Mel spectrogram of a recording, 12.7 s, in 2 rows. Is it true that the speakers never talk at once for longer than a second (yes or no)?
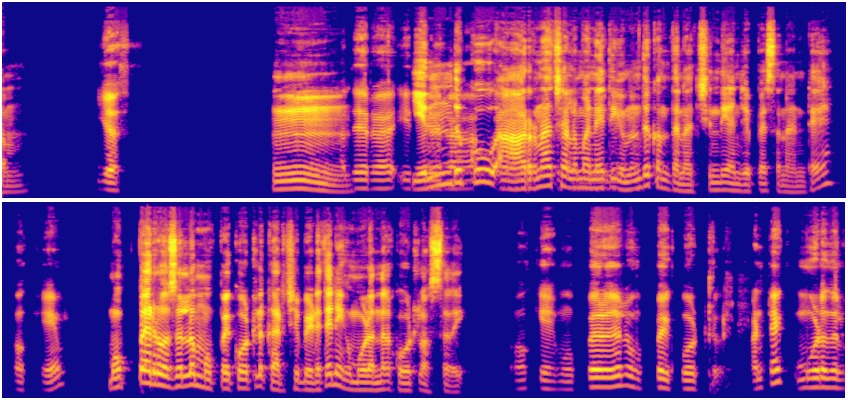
no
